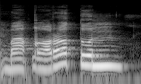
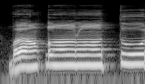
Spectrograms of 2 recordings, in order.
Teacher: Ya, idgham bila gunah. Tanwin dilebur ke huruf lam.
